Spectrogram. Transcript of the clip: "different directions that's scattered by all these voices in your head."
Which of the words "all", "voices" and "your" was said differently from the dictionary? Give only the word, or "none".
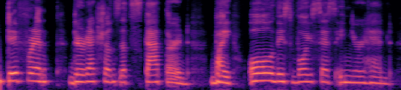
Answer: voices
